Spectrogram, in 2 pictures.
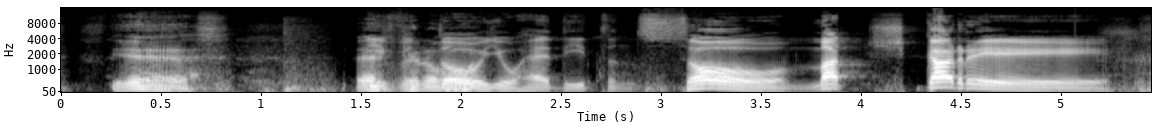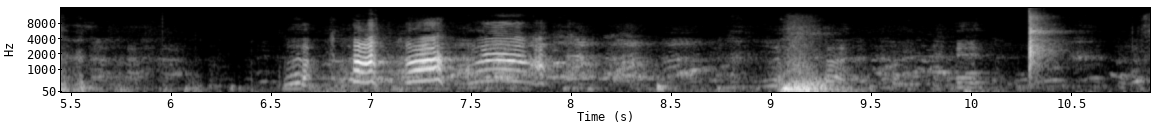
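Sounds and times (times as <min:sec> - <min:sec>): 
speech: 0:00.2 - 0:05.6
laughter and snickering: 0:05.2 - 0:10.8
hand slapping against thighs: 0:10.3 - 0:10.6.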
